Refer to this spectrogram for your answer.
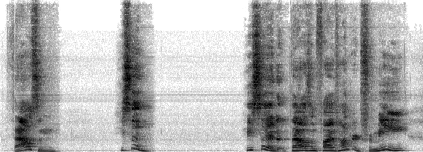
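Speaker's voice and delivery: perked-up, interested. Voicing a tiefling hearing about payment: perking up with interest. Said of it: "The tiefling just kind of perks up".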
